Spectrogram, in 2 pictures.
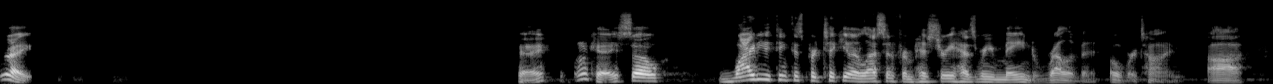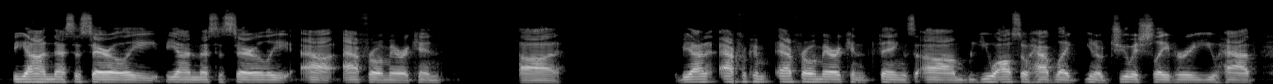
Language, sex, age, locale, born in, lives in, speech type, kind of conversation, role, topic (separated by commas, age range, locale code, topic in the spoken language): English, male, 35-39, en-US, United States, United States, conversation, podcast, host, How can lessons from the past help us navigate today’s challenges?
